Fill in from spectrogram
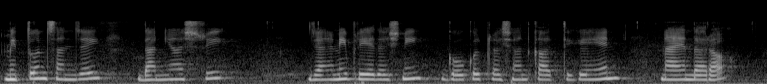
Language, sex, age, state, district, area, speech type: Tamil, female, 18-30, Tamil Nadu, Salem, urban, spontaneous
